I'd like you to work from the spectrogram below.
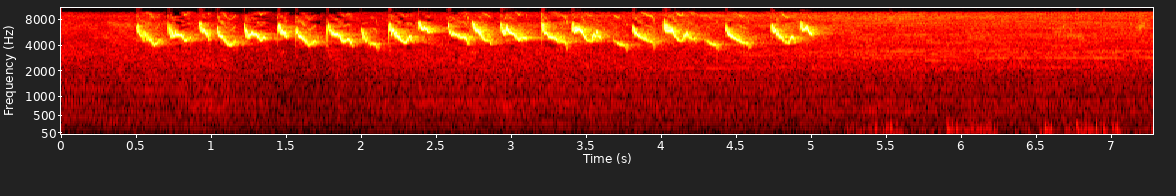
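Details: White-eye kept as a cage bird, singing solo in the 'líu' style: about five seconds of rapid, repeated high zigzag twitters, roughly three per second. Low rumbling noise follows once the song stops.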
